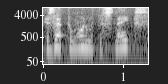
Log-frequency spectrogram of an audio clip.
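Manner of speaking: very quiet, frightened, very hushed whisper. Retelling a frightened girl's question to friends: imitating a scared whisper. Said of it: "And in a whisper".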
